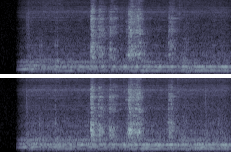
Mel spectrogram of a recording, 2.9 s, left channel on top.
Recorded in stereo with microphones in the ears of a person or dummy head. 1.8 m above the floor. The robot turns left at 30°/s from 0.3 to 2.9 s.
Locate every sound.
1.1 s dishes clattering: 20° right (ahead or behind), 3 m; by 2.3 s 50° right (ahead or behind), 3 m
